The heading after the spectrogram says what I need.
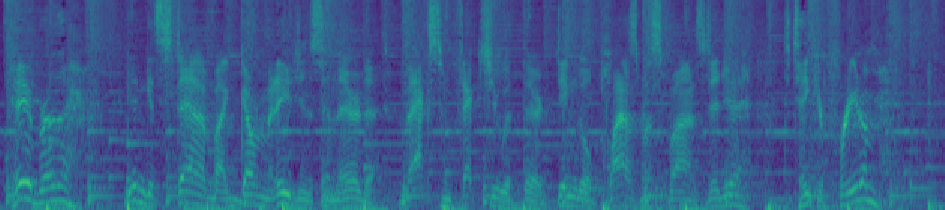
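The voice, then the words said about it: Aggressively friendly character voice. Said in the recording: “He asked me this in an aggressively friendly tone of voice.”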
